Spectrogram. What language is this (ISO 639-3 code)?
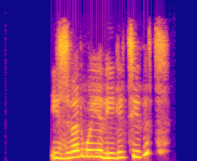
kab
